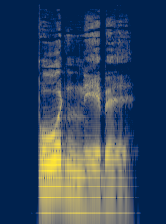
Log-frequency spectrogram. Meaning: ground fog
- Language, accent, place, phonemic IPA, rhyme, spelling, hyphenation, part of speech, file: German, Germany, Berlin, /ˈboːdn̩ˌneːbl̩/, -eːbl̩, Bodennebel, Bo‧den‧ne‧bel, noun, De-Bodennebel.ogg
